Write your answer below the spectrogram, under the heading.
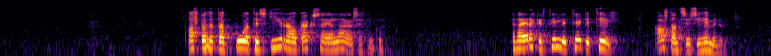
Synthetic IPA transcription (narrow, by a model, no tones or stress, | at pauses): a̰l̥t̪awθɛht̪ːapuːat̪ʰɪlsciːɾaːwkaksajalaːɣasajht̪nḭŋkʏ | ɛnθaðɛɾɛhcɛr̥t̪ʰːɪlːɪðt̪ʰːɛːcɪt̪ʰɪl | a̰ːwst̪ant̪sɪnsiɦejmɪnʏm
